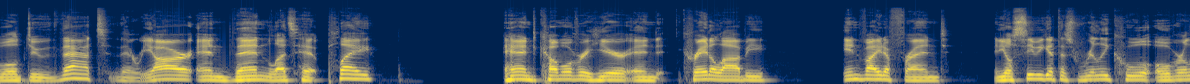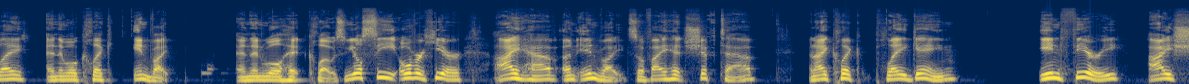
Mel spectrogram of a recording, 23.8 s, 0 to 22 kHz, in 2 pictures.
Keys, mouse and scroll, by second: 0.0-0.8 typing.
